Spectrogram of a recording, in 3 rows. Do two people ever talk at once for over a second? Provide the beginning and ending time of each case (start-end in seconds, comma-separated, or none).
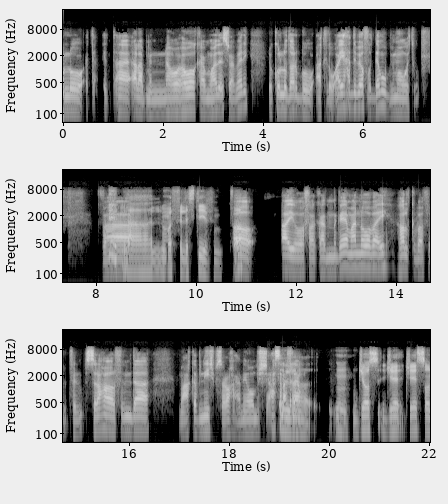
none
